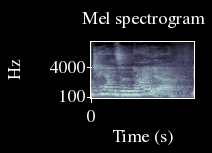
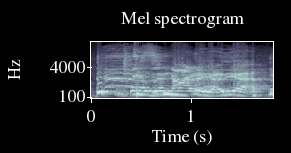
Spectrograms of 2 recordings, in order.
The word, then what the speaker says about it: Tanzania: She's like, it's pronounced, someone was trying to correct me and say it was Tanzania. And I was like, if you're not from there, it's just like Americans call Rihanna, Rihanna.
